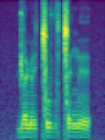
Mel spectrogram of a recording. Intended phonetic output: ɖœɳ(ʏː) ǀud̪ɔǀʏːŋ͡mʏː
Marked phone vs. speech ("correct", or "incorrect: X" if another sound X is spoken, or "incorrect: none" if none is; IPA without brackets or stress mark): correct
